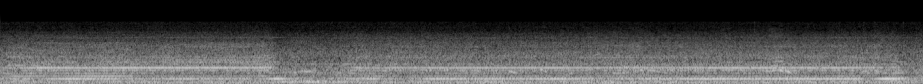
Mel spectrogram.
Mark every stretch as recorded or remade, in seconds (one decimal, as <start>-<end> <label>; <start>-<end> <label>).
0.0-6.0 recorded; 6.0-7.1 remade; 7.1-7.5 recorded; 7.5-8.2 remade; 8.2-9.2 recorded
